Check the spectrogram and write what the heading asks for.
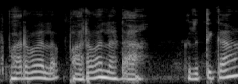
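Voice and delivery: normal talking voice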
